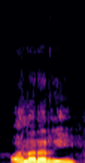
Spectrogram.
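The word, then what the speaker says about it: honorary: অনারারি এইচ উচ্চারিত হয় নাই।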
